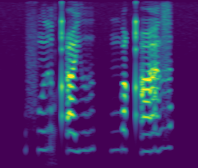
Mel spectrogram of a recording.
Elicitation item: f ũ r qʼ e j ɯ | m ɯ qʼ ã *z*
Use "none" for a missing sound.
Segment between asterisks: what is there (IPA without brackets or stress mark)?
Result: z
